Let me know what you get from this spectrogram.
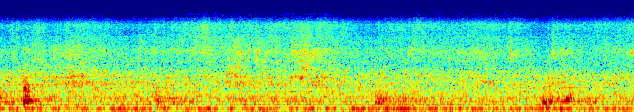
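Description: Chicken pieces sizzling in hot oil in a granite-coated wok, stirred with a wooden spatula that scrapes and knocks against the pan, with a sharp knock just after the start. A steady low hum runs underneath.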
